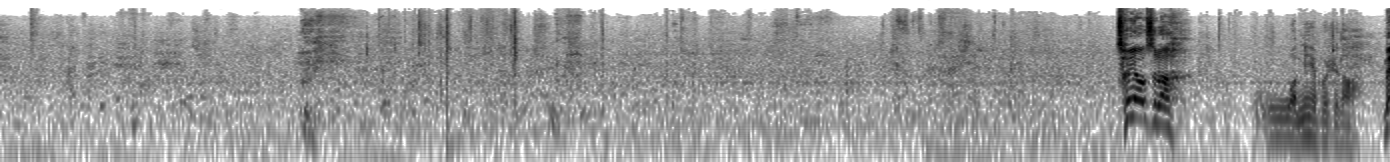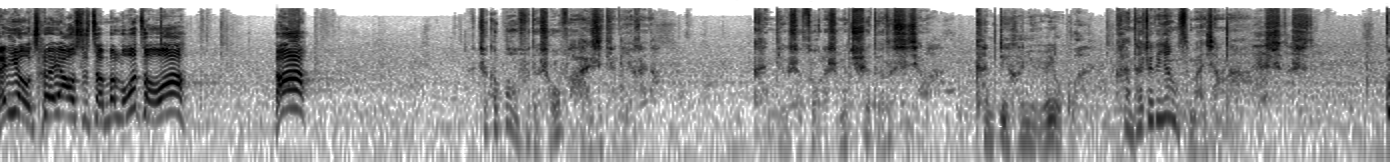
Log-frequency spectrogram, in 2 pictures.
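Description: A man sniffles into a tissue.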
